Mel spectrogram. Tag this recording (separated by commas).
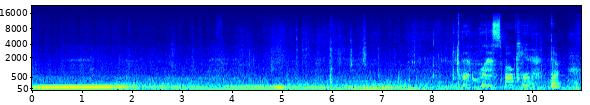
Speech, Car, Vehicle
